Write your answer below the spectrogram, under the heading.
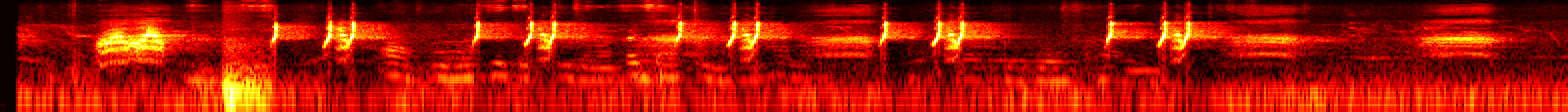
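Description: Quail giving sharp, bright, squawky notes, often doubled, repeated about once a second with uneven spacing.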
